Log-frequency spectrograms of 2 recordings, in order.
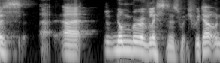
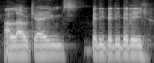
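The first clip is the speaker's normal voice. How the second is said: robot voice; 2 semitones lower than usual. Acted. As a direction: do a silly robot with beeping syllables. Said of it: "so I did my robot voice".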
